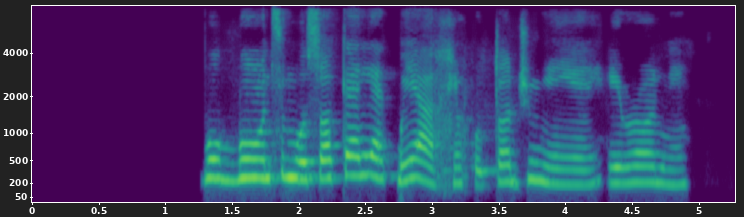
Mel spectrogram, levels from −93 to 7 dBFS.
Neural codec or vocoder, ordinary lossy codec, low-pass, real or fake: codec, 16 kHz, 2 kbps, X-Codec, HuBERT features, trained on balanced general audio; none; none; fake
